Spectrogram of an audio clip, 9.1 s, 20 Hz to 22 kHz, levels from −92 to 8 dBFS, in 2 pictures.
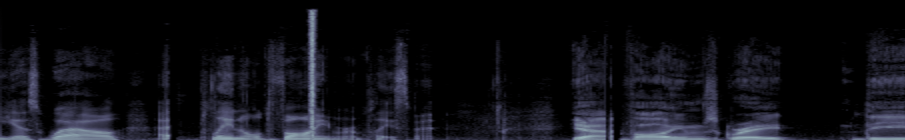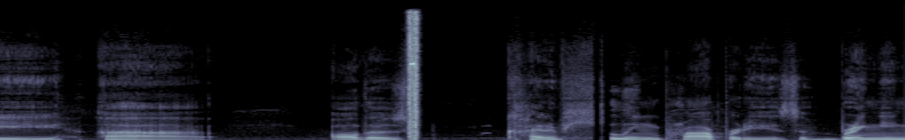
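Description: Speech carrying two kinds of glitch. Damaged data in a compressed stream shows up three times, at 0.83 to 0.89 s, 3.01 to 3.11 s and 7.49 to 7.59 s, each a brief chirp or squawk some 60 to 100 ms long. Corrupted bytes in the encoded stream make the decoder misread those frames and lose sync until it finds a clean frame header. An uninitialised buffer accounts for the other two events: a single harsh burst at 1.56 s, about 10 ms long, and a longer one at 6.57 to 6.61 s lasting about 40 ms. Here a playback block went out before audio had been written into it, so leftover memory was played as samples. These bursts are loud digital noise, and their lengths match whole blocks of 10 and 40 ms.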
